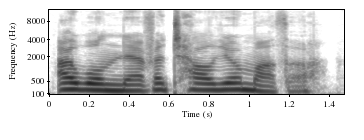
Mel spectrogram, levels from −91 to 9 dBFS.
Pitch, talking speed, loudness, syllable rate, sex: 195 Hz, 245 wpm, -15 LUFS, 5.9 syllables/s, female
